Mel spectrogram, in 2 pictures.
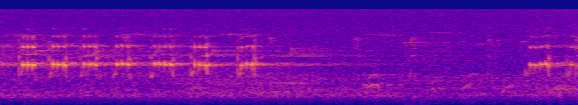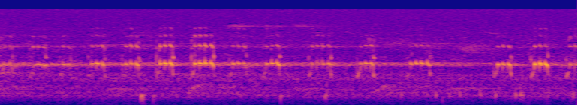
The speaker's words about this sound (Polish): Inaczej brzmi dzięcioł czarny odzywający się w locie.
